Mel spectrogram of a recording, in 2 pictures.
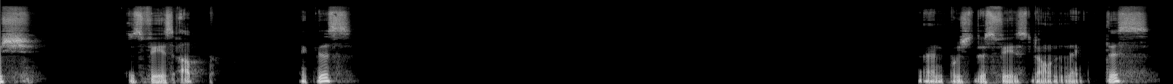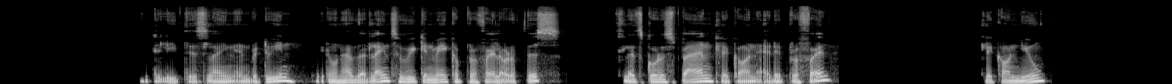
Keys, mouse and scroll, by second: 1.2 p, 1.7 j, 3.4 j, 3.7 middle click, 4.2 ctrl+shift+middle click, 4.9 shift+middle click, 5.4 space, 5.9 l, 6.4-6.8 scroll down 10, 7.0-8.1 scroll up 1, 8.4-9.4 scroll up 3, 9.4 p, 10.0 j, 11.1 middle click, 11.8 j, 13.6 shift+middle click, 14.2 shift+middle click, 14.9 space, 15.3 scroll down 7, 16.0 middle click, 16.5 double click.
